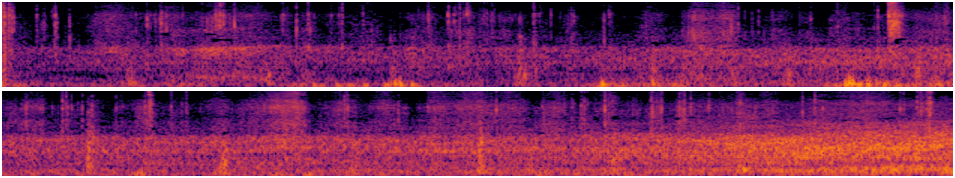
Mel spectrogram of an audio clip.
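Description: Footsteps on a footpath, a string of uneven knocks at walking pace, with the noise of passing traffic swelling near the end.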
